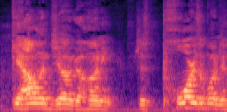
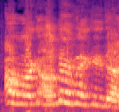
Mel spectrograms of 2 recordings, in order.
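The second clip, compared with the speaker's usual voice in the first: high and loud, hammed-up outrage; mock upset cook; 13 semitones higher, 9 dB louder than usual. Retelling a cook angry at the Koreans, mock outrage. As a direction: play the offended cook, over the top. Retold cook getting mad.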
